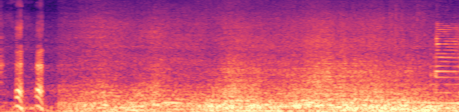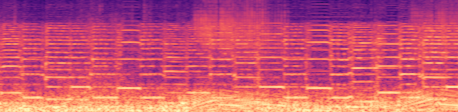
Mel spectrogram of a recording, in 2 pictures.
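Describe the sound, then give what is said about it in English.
A bunch of motorcycles rides around on the White House grounds, their engines making a loud, continuous roar with revving surges. Partway through, a bright, stepping melodic music line joins over the engine noise. “That was the sound of a bunch of motorcycles that were asked to ride around to make the president feel powerful”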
